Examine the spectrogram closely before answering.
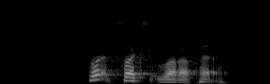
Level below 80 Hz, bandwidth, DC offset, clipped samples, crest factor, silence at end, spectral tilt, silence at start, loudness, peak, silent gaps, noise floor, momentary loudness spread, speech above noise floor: -82 dBFS; 8.8 kHz; under 0.1%; under 0.1%; 20 dB; 0.45 s; -8 dB/octave; 0.9 s; -39 LUFS; -22 dBFS; none; -84 dBFS; 8 LU; 45 dB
